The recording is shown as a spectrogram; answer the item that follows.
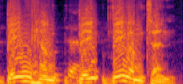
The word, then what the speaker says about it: Binghamton: Most people have a problem saying this town's name. Even Ronald Reagan did, so don't feel no way about it. It's Binghamton. B-I-N-G-H-A-M-T-O-N. So you pronounce that Binghamton.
